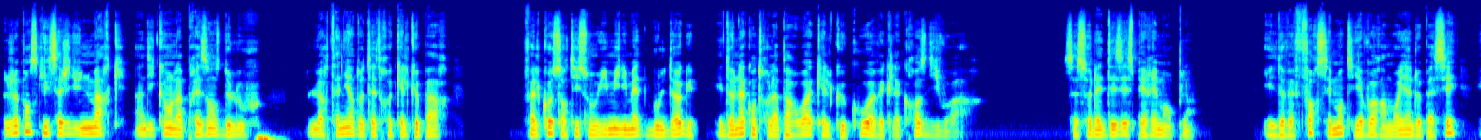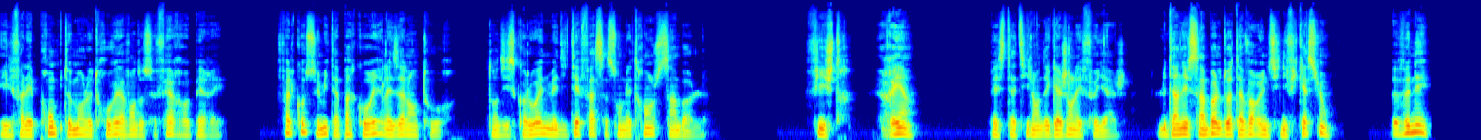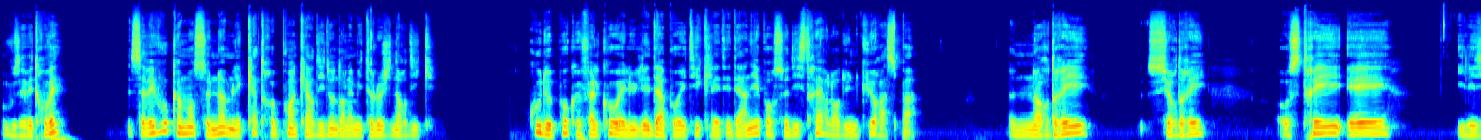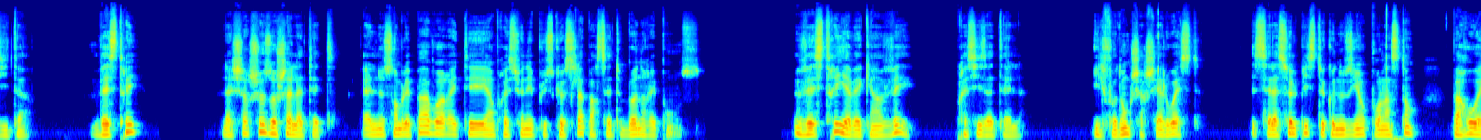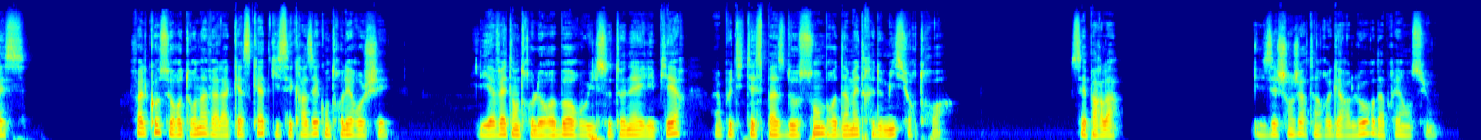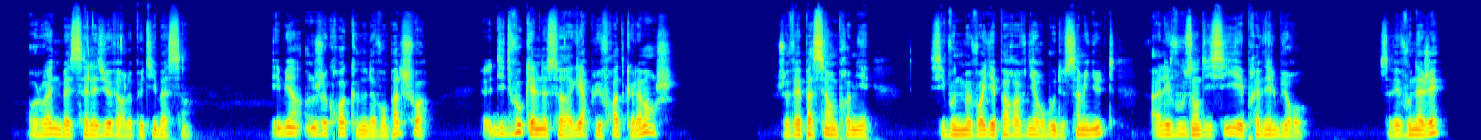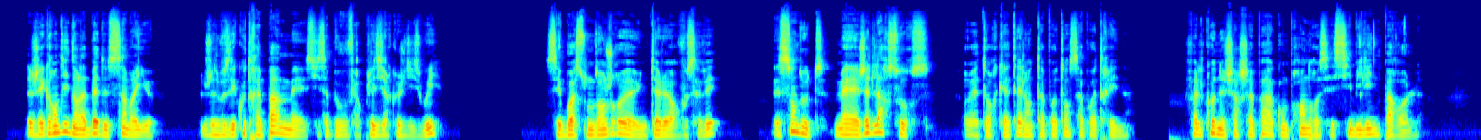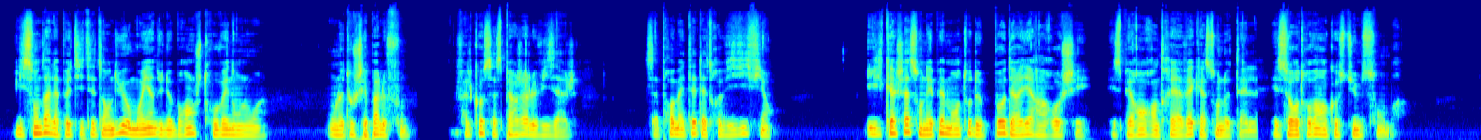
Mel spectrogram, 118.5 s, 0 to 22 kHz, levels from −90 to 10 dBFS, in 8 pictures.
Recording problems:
none

